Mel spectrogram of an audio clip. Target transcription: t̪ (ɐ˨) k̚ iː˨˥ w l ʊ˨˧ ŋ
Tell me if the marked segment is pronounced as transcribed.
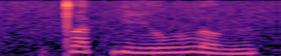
no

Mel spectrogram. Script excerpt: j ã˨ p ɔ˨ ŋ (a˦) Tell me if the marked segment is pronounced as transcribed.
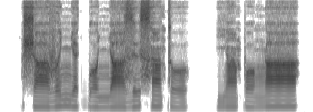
no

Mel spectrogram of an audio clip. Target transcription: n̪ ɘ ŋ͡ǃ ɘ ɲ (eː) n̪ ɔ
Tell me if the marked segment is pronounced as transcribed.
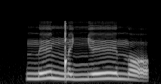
no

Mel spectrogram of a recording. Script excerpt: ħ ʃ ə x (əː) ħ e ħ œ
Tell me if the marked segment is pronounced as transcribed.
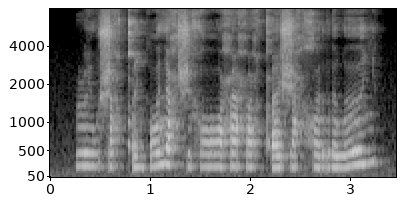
no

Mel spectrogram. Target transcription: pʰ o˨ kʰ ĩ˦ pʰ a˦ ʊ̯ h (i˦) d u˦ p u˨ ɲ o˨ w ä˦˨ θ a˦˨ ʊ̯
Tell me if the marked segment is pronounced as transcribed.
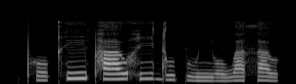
yes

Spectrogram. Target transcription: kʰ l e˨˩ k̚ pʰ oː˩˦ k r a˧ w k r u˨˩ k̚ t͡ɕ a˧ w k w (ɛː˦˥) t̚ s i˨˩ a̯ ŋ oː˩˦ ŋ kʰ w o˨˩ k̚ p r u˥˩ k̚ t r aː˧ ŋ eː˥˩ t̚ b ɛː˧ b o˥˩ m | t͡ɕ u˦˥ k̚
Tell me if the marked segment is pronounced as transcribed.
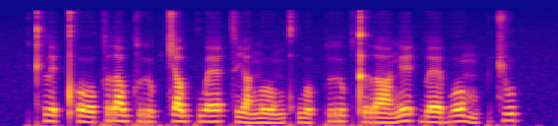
yes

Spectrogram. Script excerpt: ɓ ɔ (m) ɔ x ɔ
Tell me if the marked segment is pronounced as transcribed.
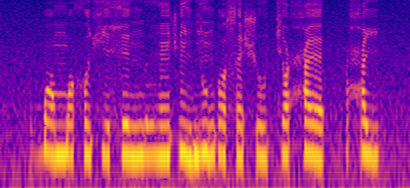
yes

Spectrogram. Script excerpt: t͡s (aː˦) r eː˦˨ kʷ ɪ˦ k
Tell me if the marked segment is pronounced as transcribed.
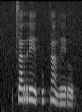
no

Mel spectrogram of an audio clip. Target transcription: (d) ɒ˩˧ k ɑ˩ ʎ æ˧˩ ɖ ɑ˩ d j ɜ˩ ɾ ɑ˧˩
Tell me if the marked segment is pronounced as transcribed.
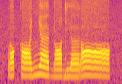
no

